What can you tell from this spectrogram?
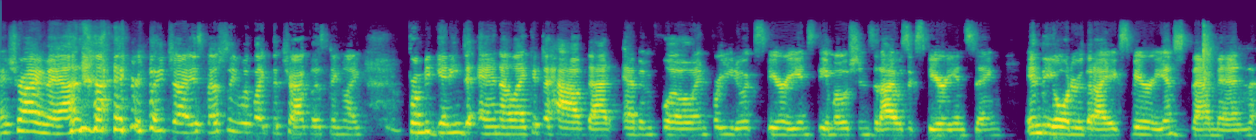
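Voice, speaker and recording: At a fairly quick pace, a woman talks in an animated way, her tone bright and sharp and her intonation lively. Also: medium pitch for a woman. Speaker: singer in a band. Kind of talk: casual interview chat. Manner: fast.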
